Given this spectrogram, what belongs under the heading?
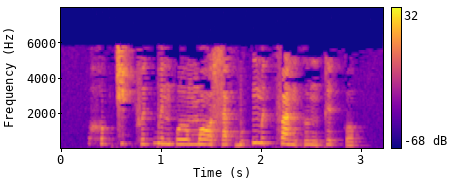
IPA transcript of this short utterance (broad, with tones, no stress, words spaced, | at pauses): ho˦˥k̚t͡ɕe˨˩k̚ fe˦˥k̚be˧npɤː˧ mɔː˨˩ sa˨˩k̚bo˦˥k̚ me˦˥k̚fa˨˩nkɯ˩˦ŋ ke˨˩k̚ʔo˨˩k̚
